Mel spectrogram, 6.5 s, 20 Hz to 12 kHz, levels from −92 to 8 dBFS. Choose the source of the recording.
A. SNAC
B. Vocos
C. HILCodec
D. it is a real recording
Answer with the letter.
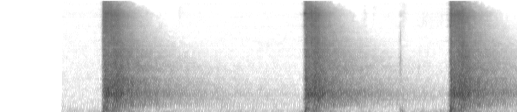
B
